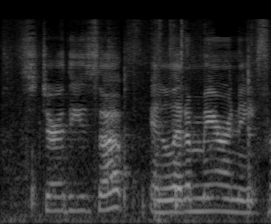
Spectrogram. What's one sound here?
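A spatula scrapes and stirs food in a metal bowl.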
